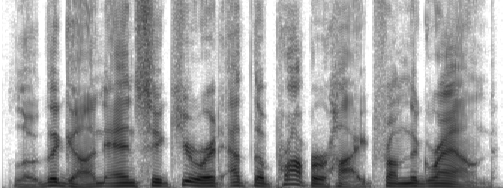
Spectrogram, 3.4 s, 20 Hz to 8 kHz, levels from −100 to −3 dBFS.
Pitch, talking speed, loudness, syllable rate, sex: 110 Hz, 230 wpm, -17 LUFS, 5.0 syllables/s, male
